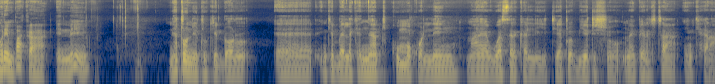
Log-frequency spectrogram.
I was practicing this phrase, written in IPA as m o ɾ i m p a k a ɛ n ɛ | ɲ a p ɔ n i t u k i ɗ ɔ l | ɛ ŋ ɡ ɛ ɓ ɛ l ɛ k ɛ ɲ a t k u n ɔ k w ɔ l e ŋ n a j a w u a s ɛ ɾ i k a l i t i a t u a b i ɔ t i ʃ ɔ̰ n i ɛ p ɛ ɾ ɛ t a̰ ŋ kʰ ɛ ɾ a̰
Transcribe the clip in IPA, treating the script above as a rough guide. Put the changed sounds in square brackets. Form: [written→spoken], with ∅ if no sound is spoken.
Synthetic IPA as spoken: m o ɾ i m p a k a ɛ n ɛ | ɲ a [p→t] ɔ n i t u k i ɗ ɔ l | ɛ ŋ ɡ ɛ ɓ ɛ l ɛ k ɛ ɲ a t k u [n→m] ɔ k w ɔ l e ŋ n a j a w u a s ɛ ɾ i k a l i t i a t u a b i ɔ t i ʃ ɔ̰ n [i→a] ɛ p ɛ ɾ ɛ t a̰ ŋ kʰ ɛ ɾ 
